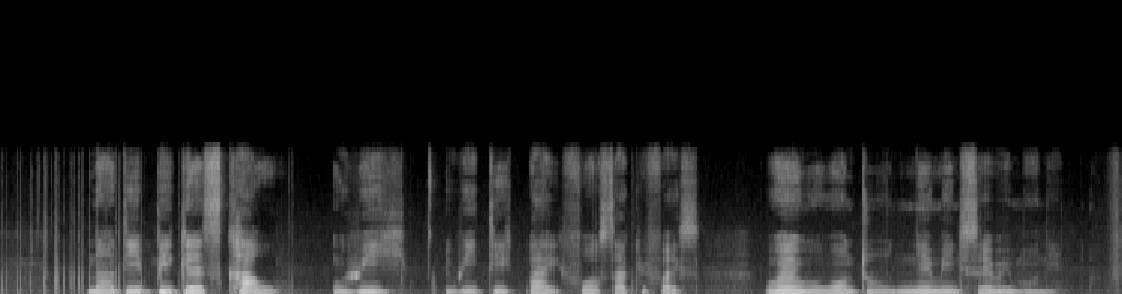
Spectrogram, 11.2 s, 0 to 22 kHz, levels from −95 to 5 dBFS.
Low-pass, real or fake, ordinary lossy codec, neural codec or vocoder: 10.8 kHz; real; none; none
